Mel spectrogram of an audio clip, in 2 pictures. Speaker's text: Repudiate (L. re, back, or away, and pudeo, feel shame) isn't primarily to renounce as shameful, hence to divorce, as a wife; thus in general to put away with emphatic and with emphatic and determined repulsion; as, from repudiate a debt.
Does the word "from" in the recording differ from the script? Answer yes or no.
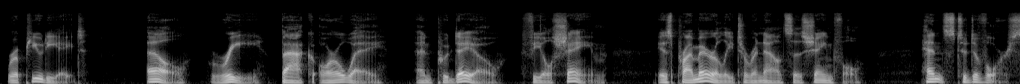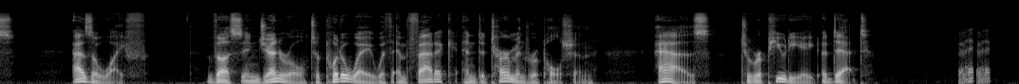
yes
